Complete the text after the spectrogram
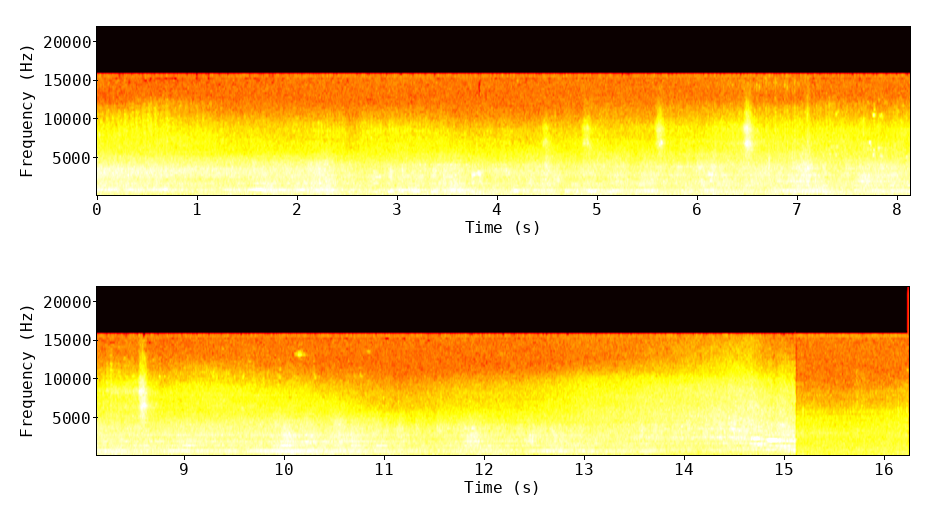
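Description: A jet airliner roars loudly overhead as it climbs away.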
